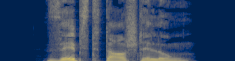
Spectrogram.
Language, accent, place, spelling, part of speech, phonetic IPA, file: German, Germany, Berlin, Selbstdarstellung, noun, [ˈzɛlpstdaːɐ̯ˌʃtɛlʊŋ], De-Selbstdarstellung.ogg
- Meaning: 1. showmanship, grandstanding 2. self-portrait 3. self-representation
